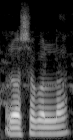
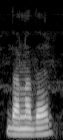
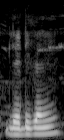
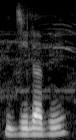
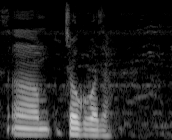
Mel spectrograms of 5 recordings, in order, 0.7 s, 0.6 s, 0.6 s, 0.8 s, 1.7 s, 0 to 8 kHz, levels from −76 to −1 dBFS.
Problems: constant background noise, continuous background conversations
